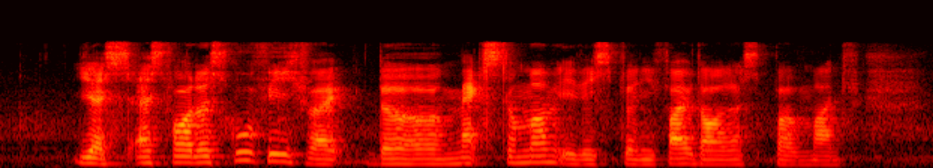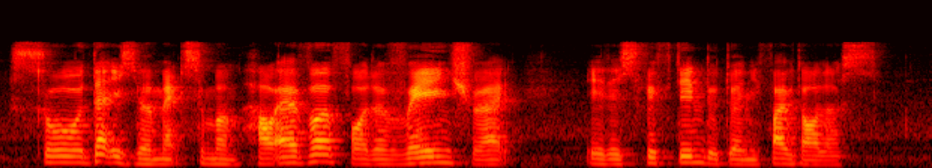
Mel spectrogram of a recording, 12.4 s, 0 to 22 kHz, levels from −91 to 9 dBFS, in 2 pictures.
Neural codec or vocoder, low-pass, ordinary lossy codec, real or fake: none; none; none; real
